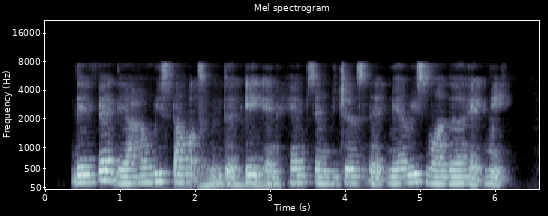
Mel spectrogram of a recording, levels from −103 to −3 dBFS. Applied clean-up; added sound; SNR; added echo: neural mask model DeepFilterNet 3.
